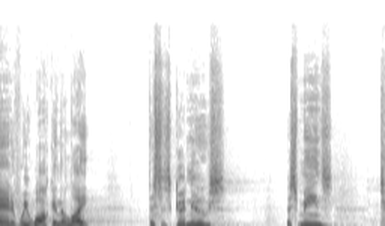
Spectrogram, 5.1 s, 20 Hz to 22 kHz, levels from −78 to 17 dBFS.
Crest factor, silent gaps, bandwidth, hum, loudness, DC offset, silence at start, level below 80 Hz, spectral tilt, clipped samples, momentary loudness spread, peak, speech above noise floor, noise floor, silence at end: 22 dB; none; 19.5 kHz; none; -25 LUFS; under 0.1%; 0 s; -66 dBFS; -3.5 dB/octave; under 0.1%; 13 LU; -6 dBFS; 39 dB; -64 dBFS; 0 s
